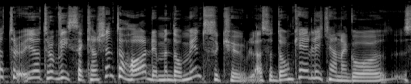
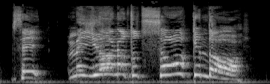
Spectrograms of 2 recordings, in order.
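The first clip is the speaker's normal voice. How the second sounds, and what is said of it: Raised, shouting voice. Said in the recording (Swedish): “Med den rösten, och skrika ... Ja, lite grann.”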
